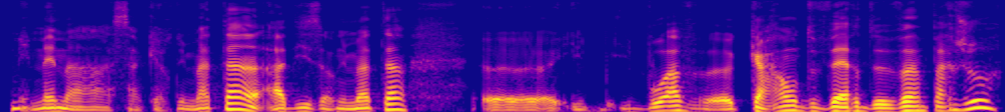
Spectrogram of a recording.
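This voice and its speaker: Speaking unhurriedly in a fairly low, slightly mellow voice with big pitch swings, a male interview guest from Argentina shares anecdotes. He is a writer and translator whose native language is Spanish, has an Argentine accent, and frequently hunts for words. The studio-quality audio has no echo.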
